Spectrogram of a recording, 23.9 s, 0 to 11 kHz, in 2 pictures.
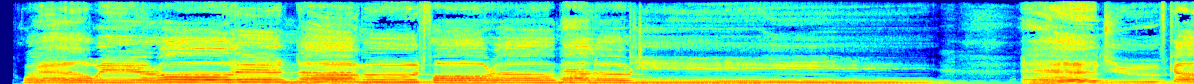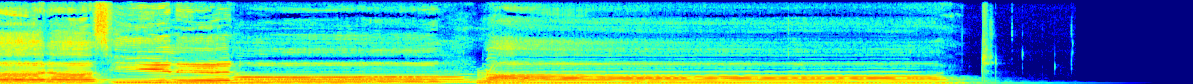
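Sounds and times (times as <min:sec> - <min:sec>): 
barbershop tags sung by all parts: 0:00.2 - 0:08.8, 0:10.1 - 0:21.8.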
